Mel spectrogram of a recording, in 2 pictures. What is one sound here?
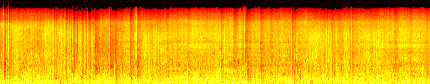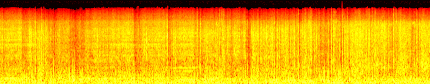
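Tyres rumble and crunch over a sandy dirt track.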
